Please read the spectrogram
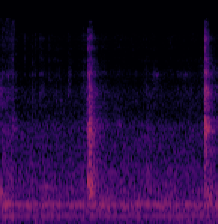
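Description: A steady low mechanical hum at a constant pitch, with a single sharp click a little under a second in.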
